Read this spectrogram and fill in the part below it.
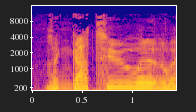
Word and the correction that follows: Zengetsu: how do you say? – Yeah, Zengetsu.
